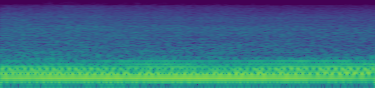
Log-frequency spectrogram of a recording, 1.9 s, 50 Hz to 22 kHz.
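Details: Infiniti G35 V6: steady, even low idle with a smooth firing hum and no misses, knocks, ticks or blow-by; healthy.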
